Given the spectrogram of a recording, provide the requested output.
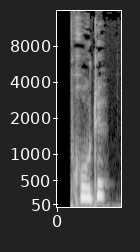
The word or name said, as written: prutte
